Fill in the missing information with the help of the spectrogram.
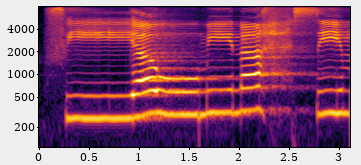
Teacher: Selanjutnya ada idgham bighunah karena ada tanwin kasrah menghadapi mim. Cara bacanya tanwin dimasukkan ke mim disertai dengungan. · Yau ada harfulin karena ada wau sukun sebelumnya fathah. Cara bacanya dilembutkan atau dilunakkan.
